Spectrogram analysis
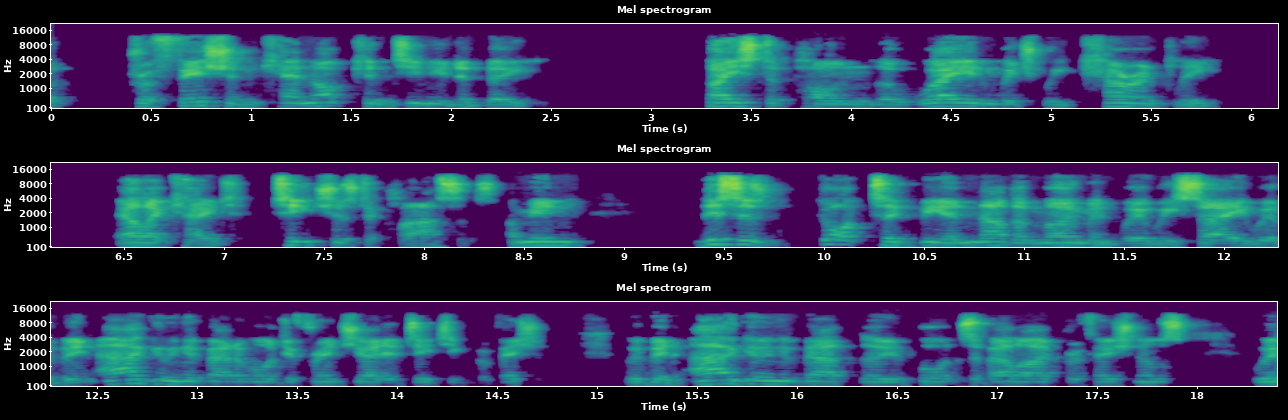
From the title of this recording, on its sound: Webinar recording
